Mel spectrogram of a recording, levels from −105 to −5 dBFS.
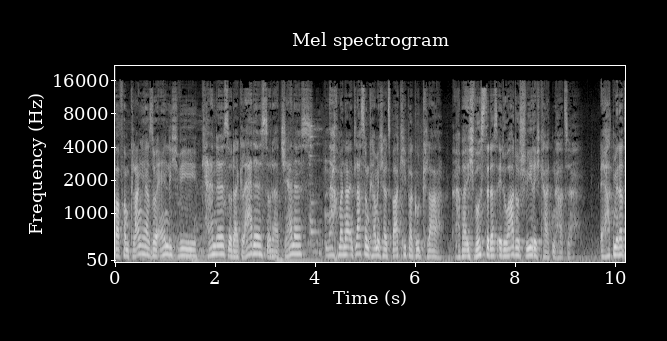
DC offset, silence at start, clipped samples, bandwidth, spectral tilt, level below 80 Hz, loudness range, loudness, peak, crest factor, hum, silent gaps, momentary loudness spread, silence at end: under 0.1%; 0 s; under 0.1%; 16 kHz; -5 dB/octave; -46 dBFS; 1 LU; -26 LUFS; -8 dBFS; 18 dB; none; none; 9 LU; 0 s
